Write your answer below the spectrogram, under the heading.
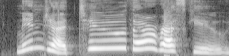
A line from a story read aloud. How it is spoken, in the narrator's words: shouted Naughty Ninja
